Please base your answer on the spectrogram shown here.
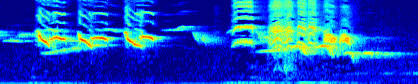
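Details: Greater green leafbird singing, played as a lure to spur other leafbirds into full song: three rising slurred whistled notes, a soft thin note, then a dense chattering burst of mixed high notes.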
